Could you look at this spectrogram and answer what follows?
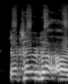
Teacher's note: टठ अड़ इसका उच्चारण स्थान मूर्धा होता है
